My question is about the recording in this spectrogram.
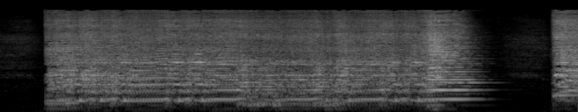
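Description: Homemade PVC-pipe wind instrument with a metal neck and mouthpiece, blown in one long sustained note. The note starts about a third of a second in and fades out shortly before the end.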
